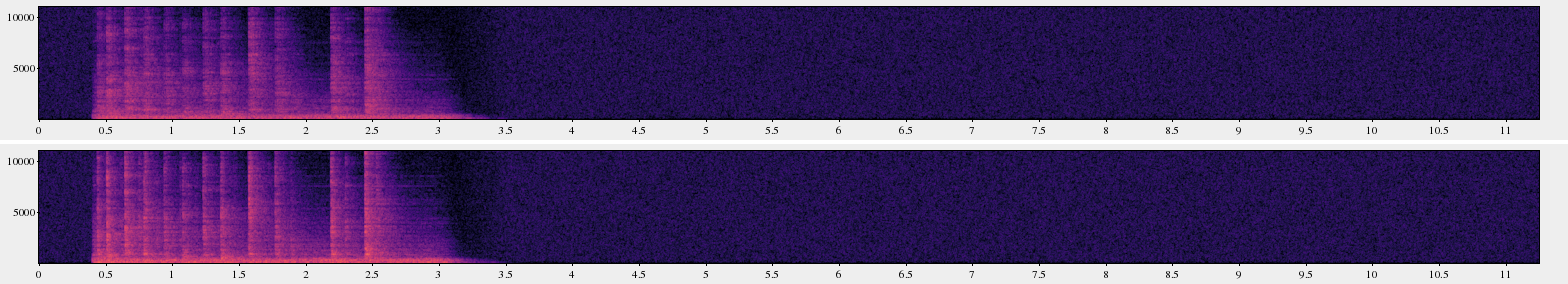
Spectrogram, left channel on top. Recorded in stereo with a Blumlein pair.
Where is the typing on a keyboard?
65° right, 4.5 m.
